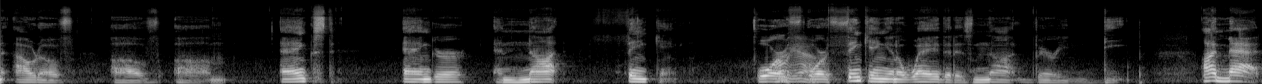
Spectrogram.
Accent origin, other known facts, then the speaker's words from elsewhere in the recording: Pittsburgh, Pennsylvania, United States; also born or lived in Japan; I'm from the East Coast, like you are, basically, yep, you know, from Pittsburgh, yep. Big city.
